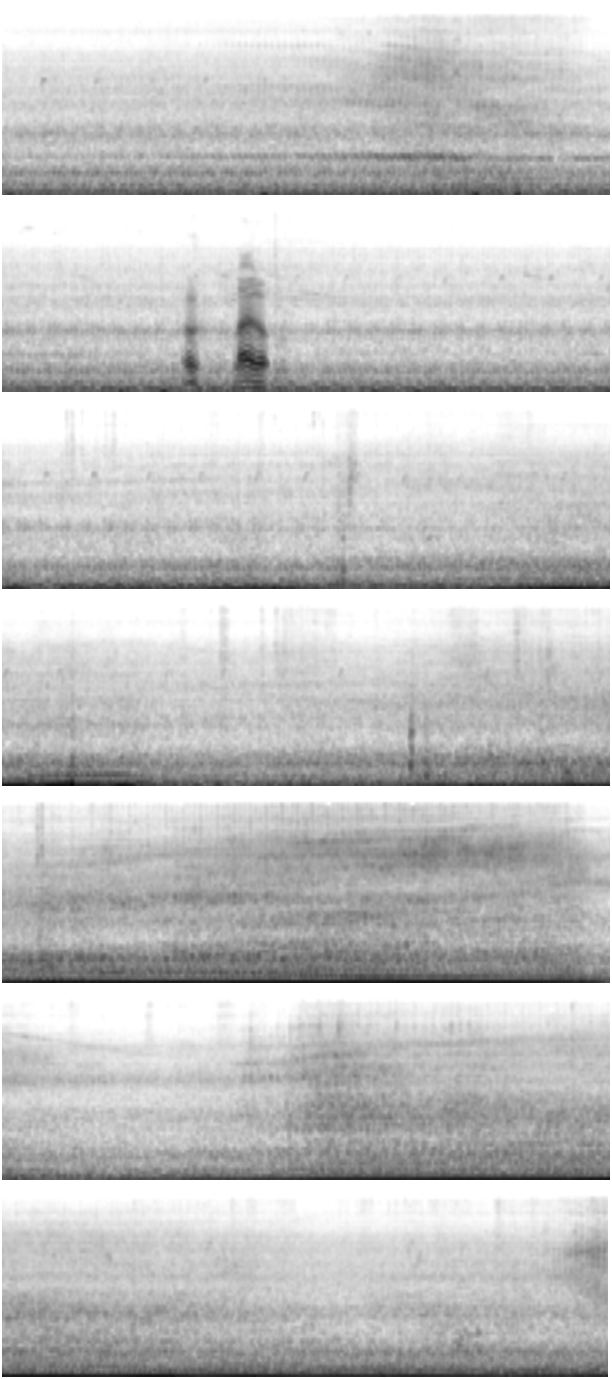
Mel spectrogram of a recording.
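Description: Road traffic passing close by: heavy vehicles such as buses go by with a low engine rumble and tyre hiss that swell and fade. The loudest pass comes just past the middle, and another builds up near the end.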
